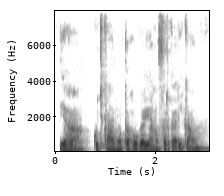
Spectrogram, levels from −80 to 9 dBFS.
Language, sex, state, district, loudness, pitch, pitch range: Hindi, male, Chhattisgarh, Balrampur, -18 LUFS, 140 Hz, 140-145 Hz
